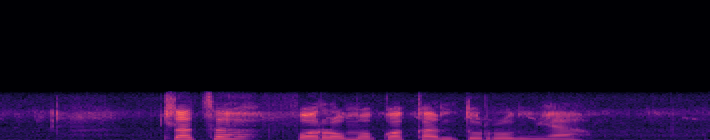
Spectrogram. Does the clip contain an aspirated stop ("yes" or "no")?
no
